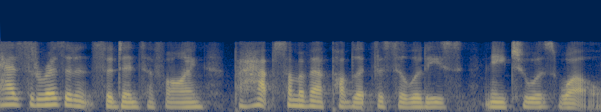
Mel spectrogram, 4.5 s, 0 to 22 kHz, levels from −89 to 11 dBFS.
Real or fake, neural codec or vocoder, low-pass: fake; codec, 16 kHz, 0.7 kbps, FocalCodec; 5.4 kHz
